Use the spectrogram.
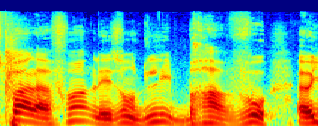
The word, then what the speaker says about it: Les Andelys: des andelys y est ce qu'ils ne se prononcent pas la fin les andelys bravo il y avait trois points jean michel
